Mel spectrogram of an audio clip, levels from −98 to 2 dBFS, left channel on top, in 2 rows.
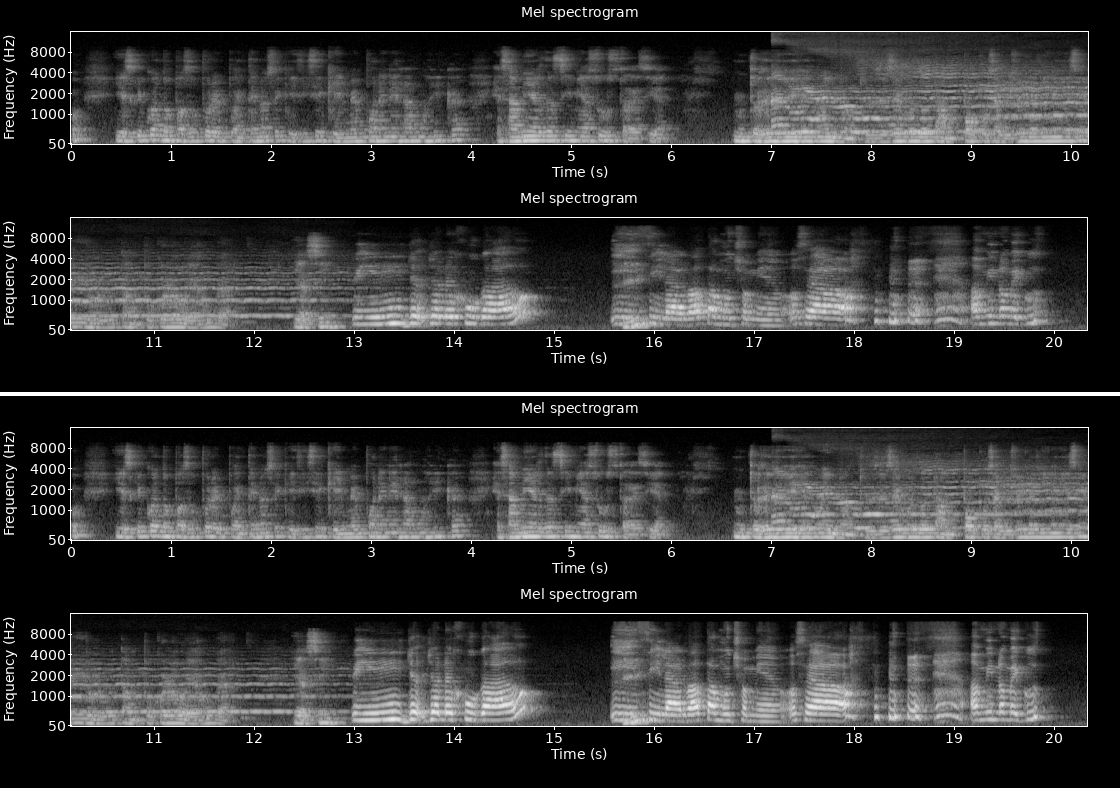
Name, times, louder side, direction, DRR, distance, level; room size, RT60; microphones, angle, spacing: voice 1, 0.0-5.9 6.6-11.8 12.4-12.9 15.6-16.1, right 1 dB, 20° right, 3 dB, 0.8 m, -28 dB
sound 1, 7.0-13.5, left 1 dB, 85° left, 0.7 m, -33 dB
voice 2, 13.0-14.8 15.6-19.8, right 6 dB, 65° right, 8 dB, 0.3 m, -18 dB
3.1 x 2.3 x 4.0 m, 0.41 s
head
